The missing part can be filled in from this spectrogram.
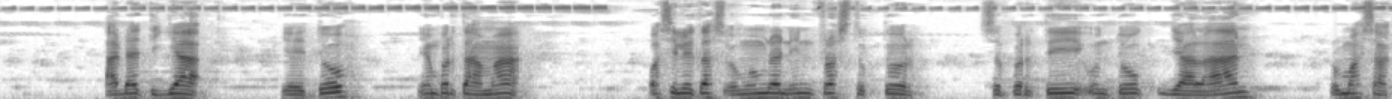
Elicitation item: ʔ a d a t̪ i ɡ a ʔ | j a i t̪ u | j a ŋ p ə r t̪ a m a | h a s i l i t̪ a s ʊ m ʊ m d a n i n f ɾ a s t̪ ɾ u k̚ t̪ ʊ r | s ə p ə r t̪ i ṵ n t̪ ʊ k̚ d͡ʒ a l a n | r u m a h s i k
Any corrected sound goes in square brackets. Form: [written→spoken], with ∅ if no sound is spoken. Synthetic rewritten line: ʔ a d a t̪ i ɡ a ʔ | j a i t̪ u | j a ŋ p ə r t̪ a m a | [h→f] a s i l i t̪ a s [ʊ→u] m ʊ m d a n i n f ɾ a s t̪ ɾ u k̚ t̪ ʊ r | s ə p ə r t̪ i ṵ n t̪ ʊ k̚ d͡ʒ a l a n | r u m a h s [i→a] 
